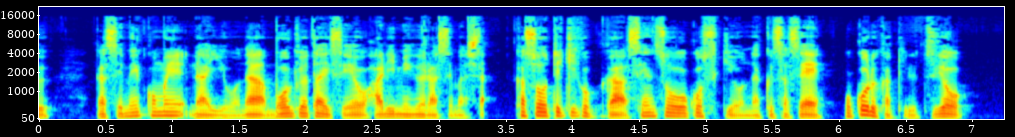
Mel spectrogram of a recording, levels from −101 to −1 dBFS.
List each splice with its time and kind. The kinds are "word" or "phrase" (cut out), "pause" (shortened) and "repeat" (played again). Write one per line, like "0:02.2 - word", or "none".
0:03.5 - pause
